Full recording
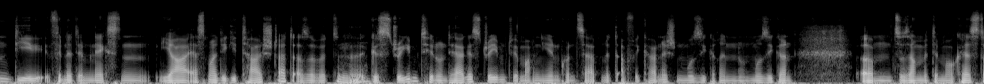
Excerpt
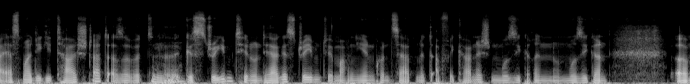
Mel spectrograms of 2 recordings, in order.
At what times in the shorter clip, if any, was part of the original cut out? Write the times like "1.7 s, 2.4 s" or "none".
none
